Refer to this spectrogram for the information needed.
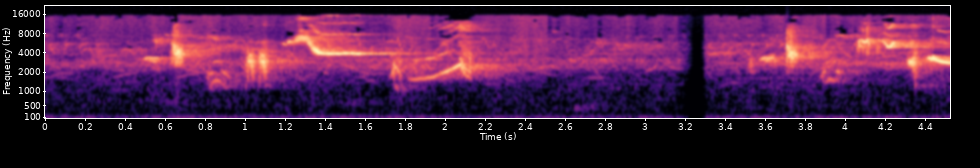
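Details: Orchard oriole (Icterus spurius) song: a quick, varied jumble of clear whistles, slurred notes and short chattery bursts, with a brief pause in the middle and no other sounds; used as training song for cage birds.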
